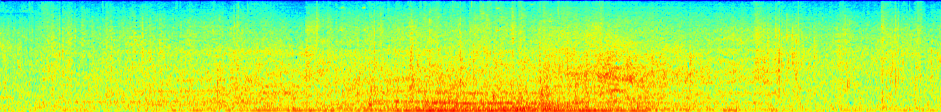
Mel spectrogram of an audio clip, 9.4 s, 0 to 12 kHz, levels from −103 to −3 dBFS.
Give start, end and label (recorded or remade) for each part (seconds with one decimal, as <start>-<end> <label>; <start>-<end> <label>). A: 0.0-2.5 recorded; 2.5-3.3 remade; 3.3-5.6 recorded; 5.6-7.8 remade; 7.8-9.4 recorded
